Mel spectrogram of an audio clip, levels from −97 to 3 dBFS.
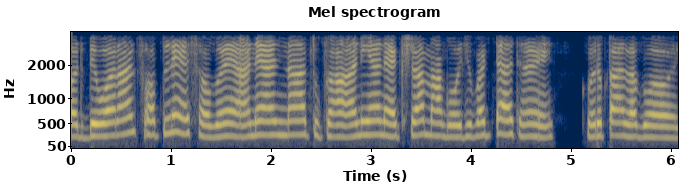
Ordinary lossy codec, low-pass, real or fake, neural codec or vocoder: none; 3.6 kHz; fake; codec, 16 kHz, 4.8 kbps, FACodec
